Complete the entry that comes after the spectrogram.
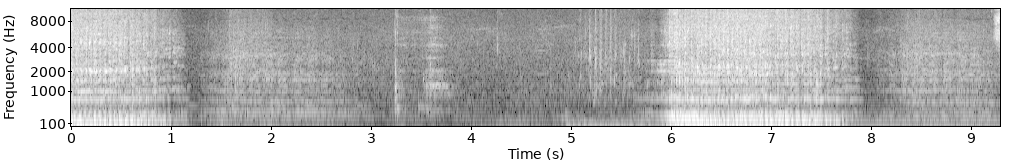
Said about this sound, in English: you're going to hear an alligator really close to a camera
